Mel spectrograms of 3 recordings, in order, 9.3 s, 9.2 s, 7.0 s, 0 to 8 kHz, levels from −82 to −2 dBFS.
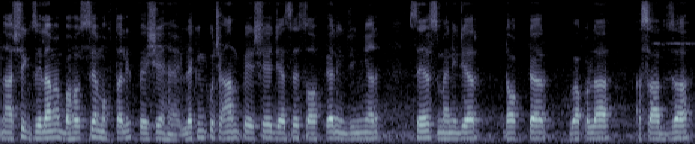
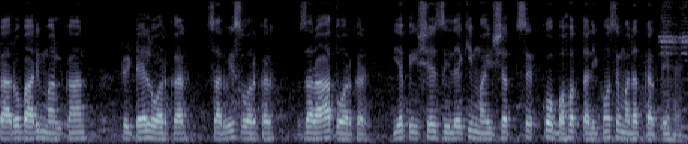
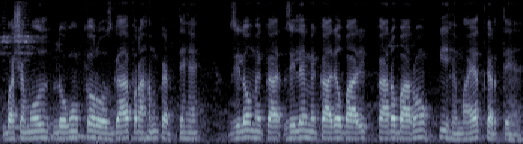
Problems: background sounds at intervals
